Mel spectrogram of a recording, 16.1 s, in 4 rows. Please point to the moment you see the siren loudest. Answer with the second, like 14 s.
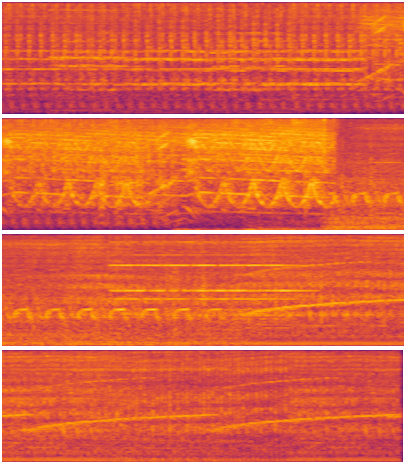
7 s.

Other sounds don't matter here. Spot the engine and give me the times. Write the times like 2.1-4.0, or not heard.
0.0-16.0.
